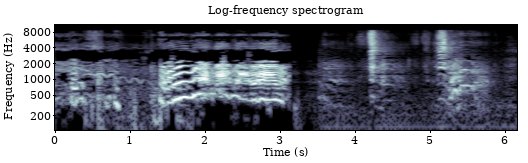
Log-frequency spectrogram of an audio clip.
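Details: Dog making a funny sound: a rising, wavering high whine lasting about a second and a half, preceded by soft scratchy noises and followed by two short sharp bursts after a brief silence.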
